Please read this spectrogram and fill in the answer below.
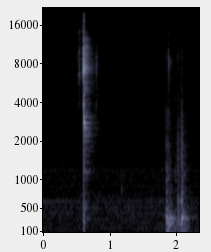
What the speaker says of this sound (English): And we'll try that now with the Lepinette double wheeled nippers.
